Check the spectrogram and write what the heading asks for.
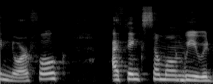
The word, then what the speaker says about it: Norfolk: say duke of what we would probably say is nor folk because it is spelled f-o-l-k but it's pronounced norfolk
